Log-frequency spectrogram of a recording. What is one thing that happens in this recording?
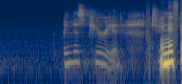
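A woman speaks calmly, heard through a small loudspeaker.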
